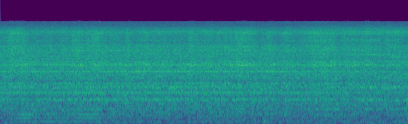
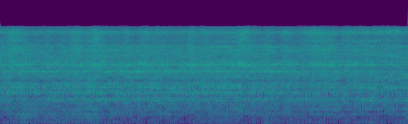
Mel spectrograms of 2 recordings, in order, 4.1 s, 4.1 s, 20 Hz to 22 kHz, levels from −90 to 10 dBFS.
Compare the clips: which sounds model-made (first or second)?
second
